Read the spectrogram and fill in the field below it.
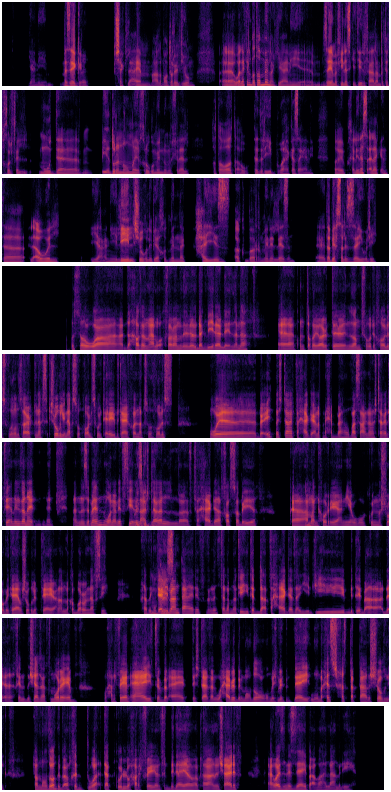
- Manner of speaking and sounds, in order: unintelligible speech; in English: "الmood"; other background noise; in English: "والكارير"; "حتى" said as "حستى"
- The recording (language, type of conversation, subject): Arabic, advice, إزاي بتعاني من إن الشغل واخد وقتك ومأثر على حياتك الشخصية؟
